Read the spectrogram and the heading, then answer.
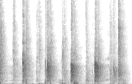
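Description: human body sound, hand clapping

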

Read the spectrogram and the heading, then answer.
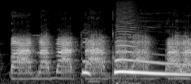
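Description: sound effect, rooster crowing sound effect

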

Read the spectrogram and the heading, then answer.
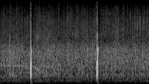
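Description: crowd, audience clapping

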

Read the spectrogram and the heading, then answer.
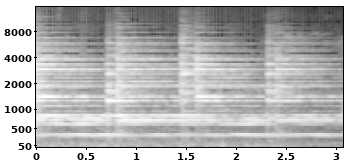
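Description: signal or alarm, church bells ringing

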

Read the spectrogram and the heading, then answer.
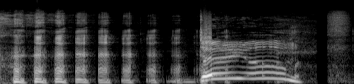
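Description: human body sound, belching

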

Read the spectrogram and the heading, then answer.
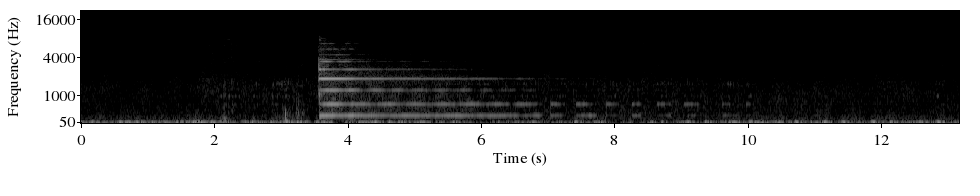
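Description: signal or alarm, meditation chime ringing

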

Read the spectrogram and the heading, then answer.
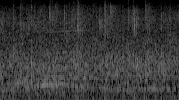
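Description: crowd, audience clapping hands

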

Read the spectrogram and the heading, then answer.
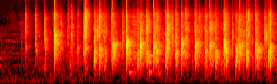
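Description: crowd, audience clapping

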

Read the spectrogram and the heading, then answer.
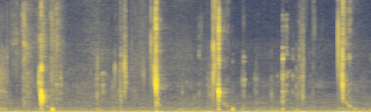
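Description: food or drink, chewing candy

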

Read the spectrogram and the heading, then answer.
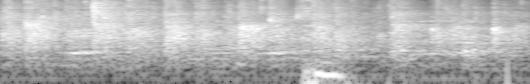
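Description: crowd, crowd applauding

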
